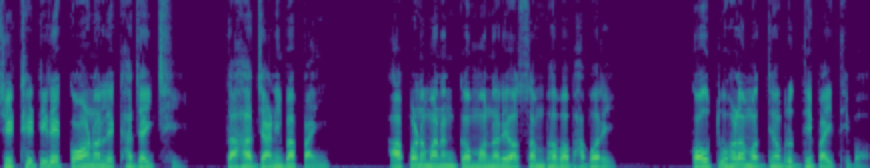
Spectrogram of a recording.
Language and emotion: Odia, neutral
